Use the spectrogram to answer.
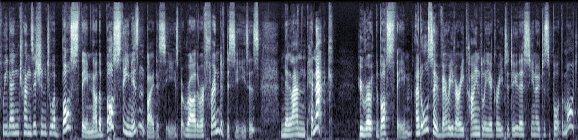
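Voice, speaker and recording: A man hosting a livestream, casually explaining updates to viewers in an enthusiastic, rambling way. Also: on the high side. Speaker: mod creator and livestream host.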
